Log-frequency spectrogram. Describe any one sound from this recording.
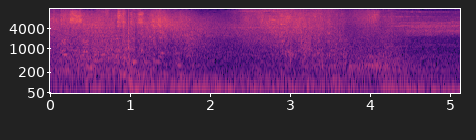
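A large structure explodes with a booming crash.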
